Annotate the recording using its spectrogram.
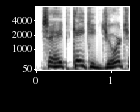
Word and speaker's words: Gyorgy: Het wordt geschreven met G-Y-O-R-G-Y. En voor iedereen die wel eens in Hongarije geweest is, die weet dat die laatste Y niet wordt uitgesproken. Of althans, niet op die manier. Dus het moet uitgesproken worden als George.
